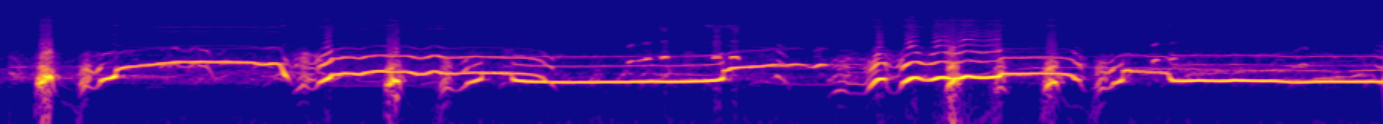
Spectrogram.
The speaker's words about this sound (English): Well, if you're out there and you're going, did I hear a coyote or did I hear a wolf? Well, a coyote is a higher pitched, and it usually starts with a few yips. So you might hear like yip, yip, and then you hear the howl.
